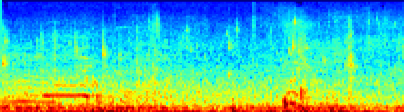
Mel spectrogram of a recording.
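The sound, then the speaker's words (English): A Coast Guard boat engine drones steadily as it passes, a low, continuous rumble with no break, while faint voices murmur in the background. “Clear the engine of the Coast Guard boat.”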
